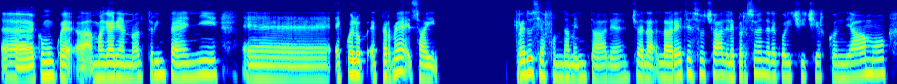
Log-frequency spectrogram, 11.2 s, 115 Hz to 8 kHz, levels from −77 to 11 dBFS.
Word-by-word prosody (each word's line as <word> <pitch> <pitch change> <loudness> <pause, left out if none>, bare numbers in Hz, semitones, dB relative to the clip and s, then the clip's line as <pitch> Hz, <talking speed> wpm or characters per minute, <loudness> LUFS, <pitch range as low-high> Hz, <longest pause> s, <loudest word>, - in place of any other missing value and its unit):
ehm, 140 -2 +4
comunque, 175 -1 +2
uhm, - - +1
magari 165 0 +5
hanno 155 -1 -1
altri 170 +3 -4
impegni 185 +1 -1 0.3
e 145 -2 -3
e 160 - -4
quello 190 -2 +5
p - - -18
e 160 - -1
per 175 +1 0
me 215 +2 +3
sai, 150 -4 -1 0.9
credo 185 +4 +4
sia 185 -3 0
fondamentale, 160 -2 -4
cioè 165 -1 -1
la 155 -2 +1
la 160 -1 +3
rete 180 +5 +1
sociale, 180 -1 -1
le 165 - +1
persone 175 +3 -3
delle 180 -2 -2
quali 170 -1 -2
ci 170 0 -7
circondiamo, 170 +4 -2
165 Hz, 155 wpm, -24 LUFS, 155-180 Hz, 0.9 s, magari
